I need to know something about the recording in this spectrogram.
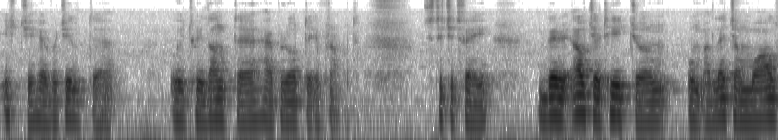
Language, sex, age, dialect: Faroese, male, 15-35, Suðuroy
